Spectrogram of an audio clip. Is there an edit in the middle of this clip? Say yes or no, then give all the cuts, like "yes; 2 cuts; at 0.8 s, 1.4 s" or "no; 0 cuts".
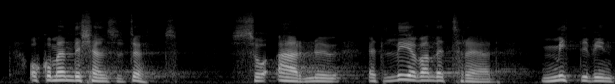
no; 0 cuts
